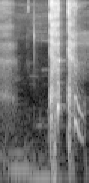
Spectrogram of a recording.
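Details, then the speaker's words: Two quick, harsh coughs from a child, with game sounds in the background; cough. "Lagi di batuk."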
